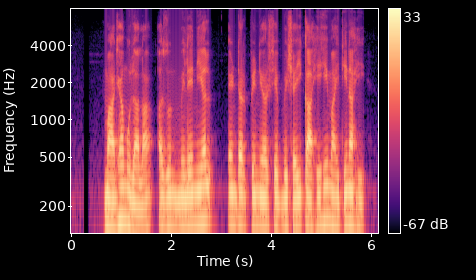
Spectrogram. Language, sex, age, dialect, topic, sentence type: Marathi, male, 18-24, Standard Marathi, banking, statement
